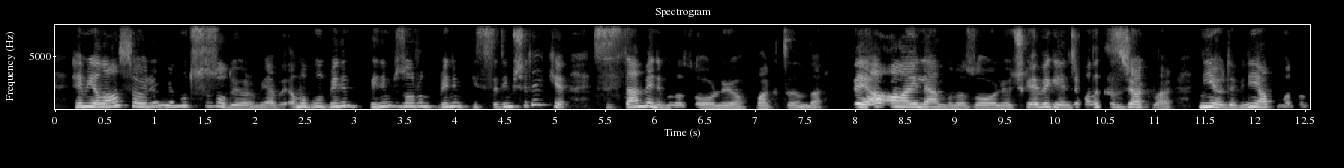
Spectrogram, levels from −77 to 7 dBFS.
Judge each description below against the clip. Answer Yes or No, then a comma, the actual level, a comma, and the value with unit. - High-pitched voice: Yes, very high, 265 Hz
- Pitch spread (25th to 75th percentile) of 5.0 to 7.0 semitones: Yes, wide, 5.4 semitones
